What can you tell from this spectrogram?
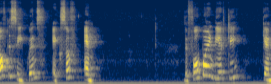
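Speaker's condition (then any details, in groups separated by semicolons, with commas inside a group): No condition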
